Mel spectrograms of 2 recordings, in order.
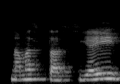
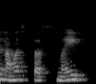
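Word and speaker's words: नमस्तस्यै: Namastasyai, instead of that, she would say Namastasmai.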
